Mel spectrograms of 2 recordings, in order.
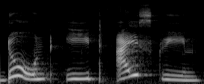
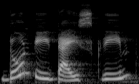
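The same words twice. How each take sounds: First: "Don't eat ice cream" slowly, word by word; slow repeat. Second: Said in the usual way. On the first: Shown as a demonstration. Slower repeat for learners. ("Don't eat ice cream" धीरे, शब्द अलग-अलग)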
